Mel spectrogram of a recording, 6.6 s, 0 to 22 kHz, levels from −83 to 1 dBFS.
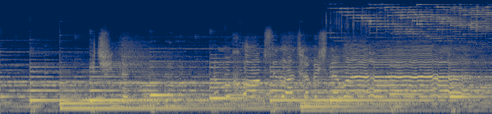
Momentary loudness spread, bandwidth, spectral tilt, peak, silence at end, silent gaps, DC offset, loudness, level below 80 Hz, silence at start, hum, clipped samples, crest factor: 4 LU; over 20 kHz; -5.5 dB/octave; -6 dBFS; 0 s; none; under 0.1%; -18 LUFS; -50 dBFS; 0 s; none; under 0.1%; 14 dB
